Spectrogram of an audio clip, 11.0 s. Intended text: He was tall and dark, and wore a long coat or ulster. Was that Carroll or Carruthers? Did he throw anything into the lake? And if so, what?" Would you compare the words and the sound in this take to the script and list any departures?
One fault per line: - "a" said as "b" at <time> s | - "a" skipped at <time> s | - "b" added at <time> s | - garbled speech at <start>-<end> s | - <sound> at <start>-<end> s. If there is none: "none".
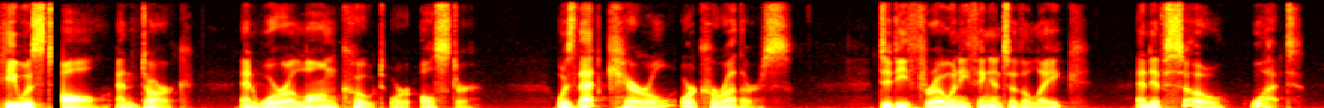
- dropout at 0.4-0.5 s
